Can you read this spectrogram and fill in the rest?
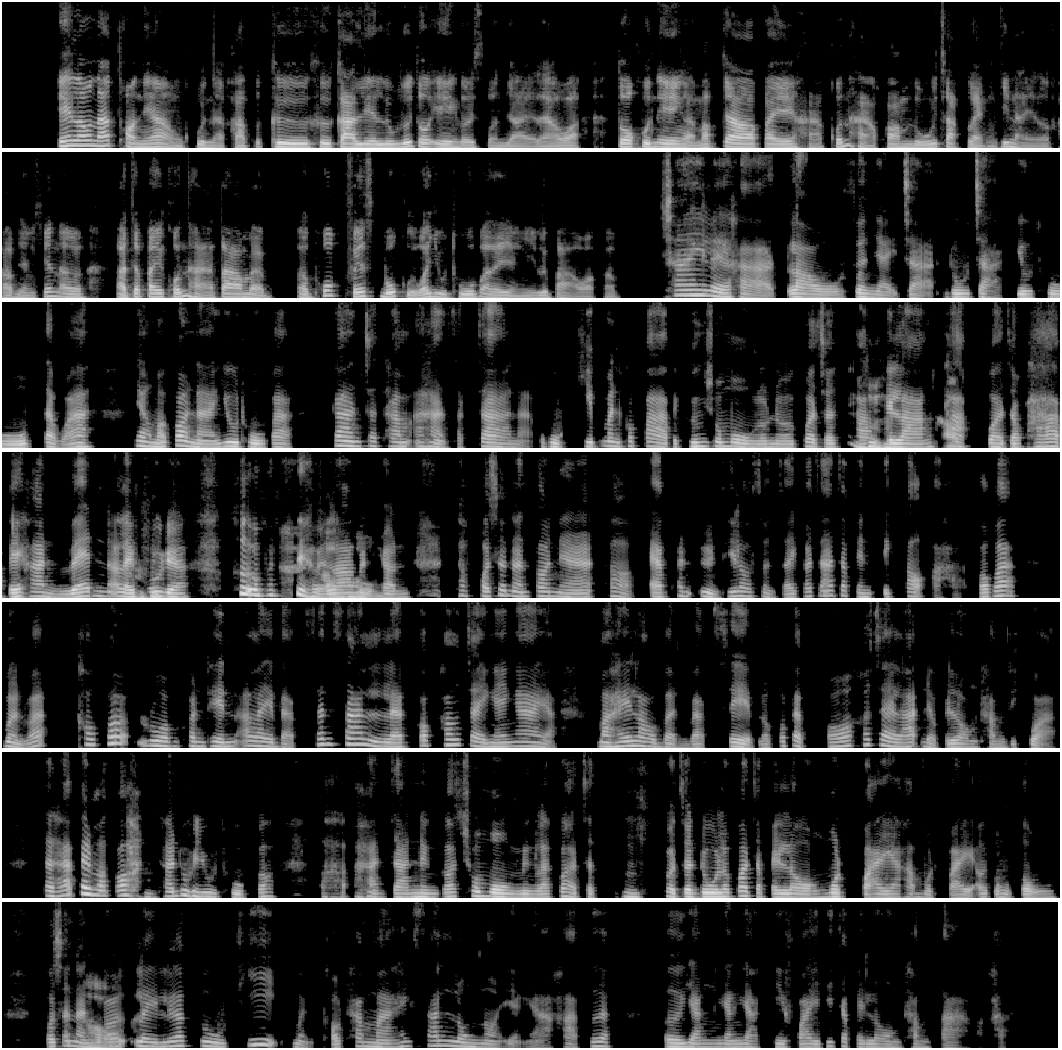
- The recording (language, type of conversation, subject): Thai, podcast, เคยเจออุปสรรคตอนเรียนเองไหม แล้วจัดการยังไง?
- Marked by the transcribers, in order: chuckle; chuckle; laughing while speaking: "ก่อน"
